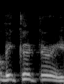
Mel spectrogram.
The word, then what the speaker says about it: victory: You know, this O is almost silent. See, the O is silent. You don't have to worry about Yeah, the O is like silent.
